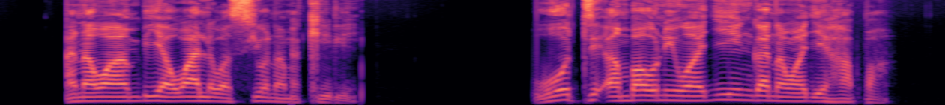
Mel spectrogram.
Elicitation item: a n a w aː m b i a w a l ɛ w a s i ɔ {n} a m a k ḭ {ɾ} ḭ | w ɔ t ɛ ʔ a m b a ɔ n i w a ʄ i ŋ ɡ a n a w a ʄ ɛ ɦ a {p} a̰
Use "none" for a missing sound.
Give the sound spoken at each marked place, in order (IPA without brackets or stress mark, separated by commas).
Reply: n, l, p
